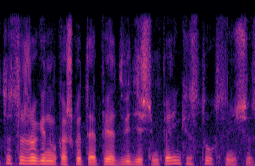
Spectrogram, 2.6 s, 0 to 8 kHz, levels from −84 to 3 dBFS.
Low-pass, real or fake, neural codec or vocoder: 7.2 kHz; real; none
